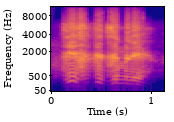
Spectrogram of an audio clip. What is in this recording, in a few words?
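ten ground, Russian; DCS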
